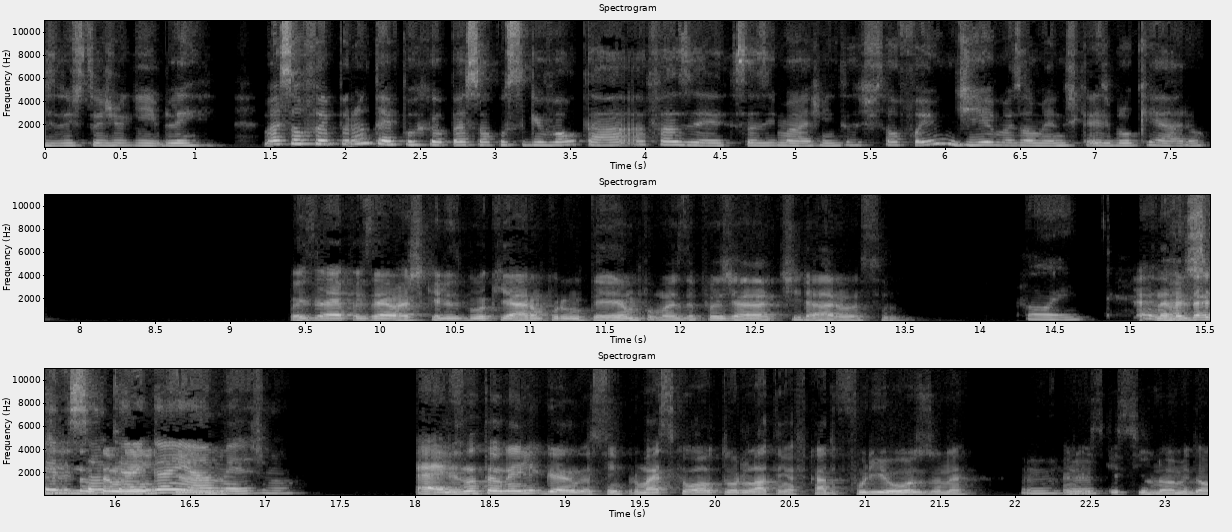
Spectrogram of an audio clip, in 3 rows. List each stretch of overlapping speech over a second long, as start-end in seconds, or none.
15.2-16.9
